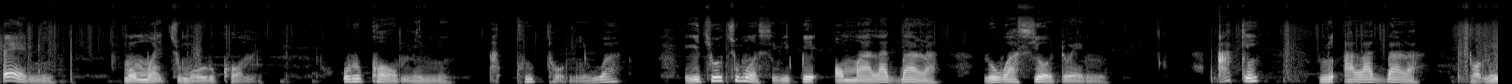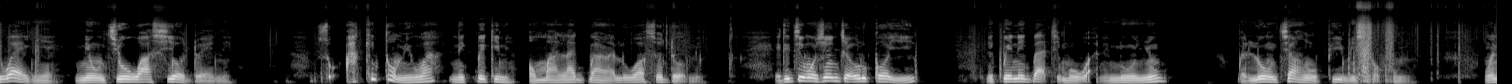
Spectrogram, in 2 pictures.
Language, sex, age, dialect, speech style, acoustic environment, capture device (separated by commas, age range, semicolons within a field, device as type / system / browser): Yoruba, male, 18-24, Nigeria - Ibadan, nervous; focused, silence, mobile / Linux / Chrome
